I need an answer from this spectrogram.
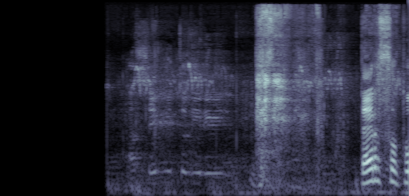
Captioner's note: laughter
